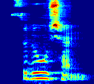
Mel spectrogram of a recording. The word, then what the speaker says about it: solution: Significant حل solution. TION تنطق شن.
